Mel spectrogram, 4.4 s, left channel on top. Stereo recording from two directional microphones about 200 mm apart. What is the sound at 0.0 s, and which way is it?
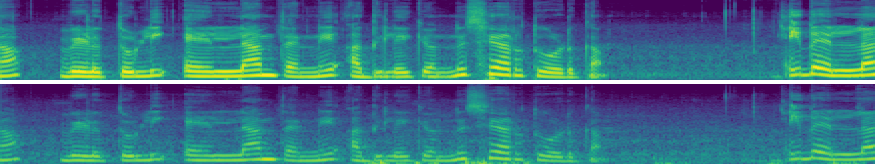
A woman's voice, 45° left (ahead or behind).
